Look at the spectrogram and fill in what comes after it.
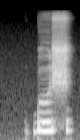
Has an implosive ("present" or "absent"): present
